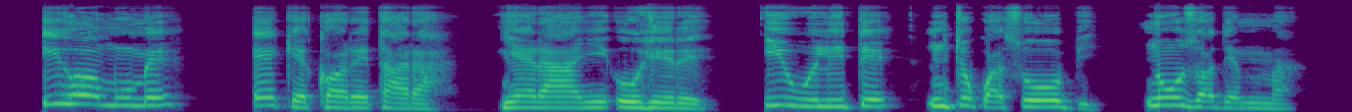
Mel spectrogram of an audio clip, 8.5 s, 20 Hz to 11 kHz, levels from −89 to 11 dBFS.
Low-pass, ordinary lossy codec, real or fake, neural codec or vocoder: 9.9 kHz; none; real; none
